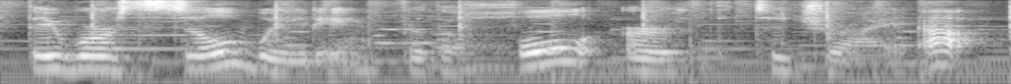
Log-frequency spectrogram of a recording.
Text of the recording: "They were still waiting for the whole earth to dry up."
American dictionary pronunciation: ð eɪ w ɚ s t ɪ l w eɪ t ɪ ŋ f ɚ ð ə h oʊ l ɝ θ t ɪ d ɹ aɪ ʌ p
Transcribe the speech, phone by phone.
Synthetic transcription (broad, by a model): ð eɪ w ɚ s t ɪ l w eɪ t ɪ ŋ f ɚ ð ə h oʊ l ɝ θ t ɪ d ɹ aɪ ʌ p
